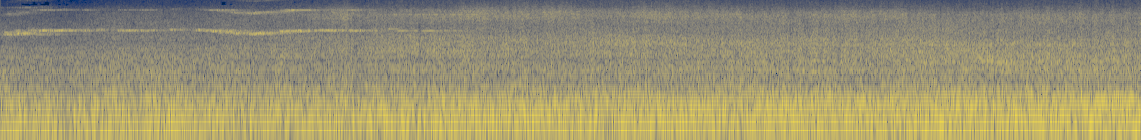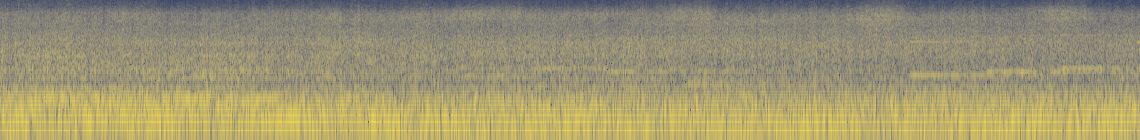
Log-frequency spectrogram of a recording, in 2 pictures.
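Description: A diesel-hauled express passenger train passing through a station at speed without stopping: the locomotive goes by, then a long run of coaches with a steady rush of wheel and rail noise. A thin high whine sounds over it in the first few seconds.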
